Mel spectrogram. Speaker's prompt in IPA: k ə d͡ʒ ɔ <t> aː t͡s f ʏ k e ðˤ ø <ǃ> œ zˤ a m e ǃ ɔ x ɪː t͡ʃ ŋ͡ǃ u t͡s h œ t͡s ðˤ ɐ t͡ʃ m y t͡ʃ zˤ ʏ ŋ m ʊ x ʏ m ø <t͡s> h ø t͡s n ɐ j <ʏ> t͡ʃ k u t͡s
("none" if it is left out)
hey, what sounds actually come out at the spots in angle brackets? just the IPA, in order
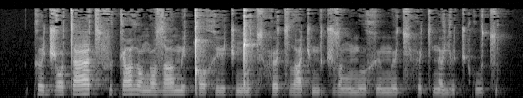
t, ŋ, t͡s, ʏ

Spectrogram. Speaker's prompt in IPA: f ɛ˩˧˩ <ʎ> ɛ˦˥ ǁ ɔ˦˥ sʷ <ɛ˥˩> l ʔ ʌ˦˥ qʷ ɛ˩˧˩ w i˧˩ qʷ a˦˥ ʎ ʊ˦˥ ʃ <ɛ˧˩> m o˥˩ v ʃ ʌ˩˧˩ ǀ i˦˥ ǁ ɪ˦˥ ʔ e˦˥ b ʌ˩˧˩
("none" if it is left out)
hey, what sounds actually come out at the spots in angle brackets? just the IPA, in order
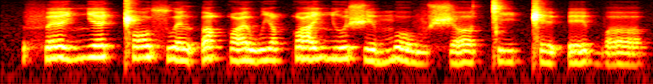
ʎ, ɛ˧˩, ɪ˧˩

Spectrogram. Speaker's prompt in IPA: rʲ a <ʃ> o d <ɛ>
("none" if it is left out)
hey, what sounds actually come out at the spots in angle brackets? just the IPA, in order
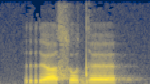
s, ɛ

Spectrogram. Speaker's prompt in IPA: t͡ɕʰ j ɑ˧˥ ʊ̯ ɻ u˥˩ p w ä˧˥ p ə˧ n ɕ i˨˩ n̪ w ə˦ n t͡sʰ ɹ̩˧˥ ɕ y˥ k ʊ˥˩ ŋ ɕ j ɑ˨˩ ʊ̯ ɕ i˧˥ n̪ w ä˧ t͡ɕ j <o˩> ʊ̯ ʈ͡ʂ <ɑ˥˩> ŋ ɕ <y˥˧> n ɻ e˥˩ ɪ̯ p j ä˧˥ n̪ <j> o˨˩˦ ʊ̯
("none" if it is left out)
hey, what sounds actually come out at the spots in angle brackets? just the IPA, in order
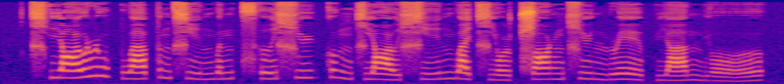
o˩, ɑ˥, y˥˧, j

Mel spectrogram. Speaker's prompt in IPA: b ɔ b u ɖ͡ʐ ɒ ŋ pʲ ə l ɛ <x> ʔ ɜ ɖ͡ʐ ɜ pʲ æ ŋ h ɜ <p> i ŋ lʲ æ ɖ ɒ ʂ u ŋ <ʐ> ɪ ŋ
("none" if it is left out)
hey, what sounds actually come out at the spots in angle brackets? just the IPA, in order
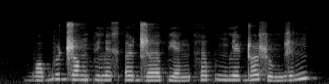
x, p, ʐ

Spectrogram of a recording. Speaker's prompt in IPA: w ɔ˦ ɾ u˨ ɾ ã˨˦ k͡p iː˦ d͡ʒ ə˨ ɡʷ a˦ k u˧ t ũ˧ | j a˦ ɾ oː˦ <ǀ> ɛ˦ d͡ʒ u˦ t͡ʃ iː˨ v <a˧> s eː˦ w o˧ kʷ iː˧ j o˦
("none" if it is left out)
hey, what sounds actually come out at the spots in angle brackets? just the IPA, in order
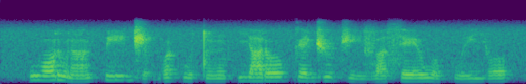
k, a˧

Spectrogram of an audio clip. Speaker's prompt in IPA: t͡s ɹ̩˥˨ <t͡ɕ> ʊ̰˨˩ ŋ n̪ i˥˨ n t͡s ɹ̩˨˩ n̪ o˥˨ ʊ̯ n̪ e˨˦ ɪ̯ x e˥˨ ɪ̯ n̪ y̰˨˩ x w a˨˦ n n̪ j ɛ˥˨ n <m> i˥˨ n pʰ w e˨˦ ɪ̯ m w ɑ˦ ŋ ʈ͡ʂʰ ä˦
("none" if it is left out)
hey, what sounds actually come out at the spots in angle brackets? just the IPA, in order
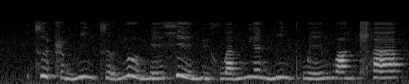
ʈ͡ʂ, m

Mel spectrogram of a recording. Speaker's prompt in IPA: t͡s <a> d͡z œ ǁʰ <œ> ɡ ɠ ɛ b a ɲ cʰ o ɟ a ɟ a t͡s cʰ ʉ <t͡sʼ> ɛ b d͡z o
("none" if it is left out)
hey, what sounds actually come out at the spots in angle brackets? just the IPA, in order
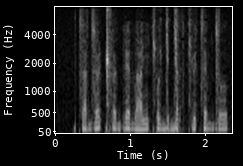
a, œ, t͡s

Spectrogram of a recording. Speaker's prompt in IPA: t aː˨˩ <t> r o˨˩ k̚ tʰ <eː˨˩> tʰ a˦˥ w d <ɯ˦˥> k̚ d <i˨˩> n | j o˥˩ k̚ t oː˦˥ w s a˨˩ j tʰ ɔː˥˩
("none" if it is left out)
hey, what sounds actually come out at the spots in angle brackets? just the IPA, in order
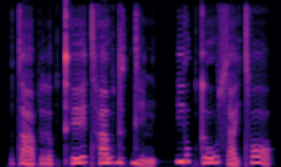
p, eː˦˥, ɯ˦˥, i˨˩

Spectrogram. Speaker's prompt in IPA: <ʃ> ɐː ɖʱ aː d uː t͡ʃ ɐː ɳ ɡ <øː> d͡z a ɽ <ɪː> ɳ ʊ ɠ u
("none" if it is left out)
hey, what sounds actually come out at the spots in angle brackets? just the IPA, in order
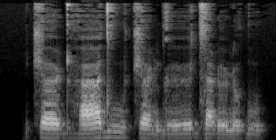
t͡ʃ, øː, ʏː

